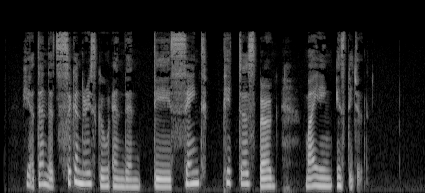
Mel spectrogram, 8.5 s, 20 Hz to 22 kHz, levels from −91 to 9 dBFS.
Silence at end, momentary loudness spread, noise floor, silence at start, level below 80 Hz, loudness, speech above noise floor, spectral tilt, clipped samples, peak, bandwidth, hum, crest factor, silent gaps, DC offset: 1.3 s; 13 LU; -66 dBFS; 0.5 s; -64 dBFS; -22 LUFS; 45 dB; -5 dB/octave; under 0.1%; -4 dBFS; 11.5 kHz; none; 18 dB; none; under 0.1%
